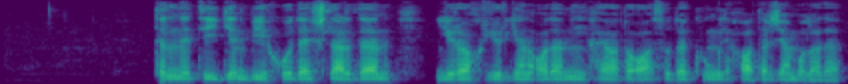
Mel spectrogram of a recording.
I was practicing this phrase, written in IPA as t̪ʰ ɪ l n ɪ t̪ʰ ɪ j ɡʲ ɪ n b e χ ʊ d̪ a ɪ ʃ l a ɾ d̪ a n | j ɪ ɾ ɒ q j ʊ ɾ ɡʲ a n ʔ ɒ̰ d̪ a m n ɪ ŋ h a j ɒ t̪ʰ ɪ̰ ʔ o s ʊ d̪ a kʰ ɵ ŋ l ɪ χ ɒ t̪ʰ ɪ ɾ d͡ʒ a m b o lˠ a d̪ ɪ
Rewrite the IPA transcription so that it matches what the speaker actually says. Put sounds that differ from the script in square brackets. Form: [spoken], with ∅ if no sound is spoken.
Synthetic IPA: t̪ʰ ɪ l n ɪ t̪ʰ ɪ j ɡʲ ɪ n b e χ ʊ d̪ a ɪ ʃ l a ɾ d̪ a n | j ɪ ɾ ɒ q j ʊ ɾ ɡʲ a n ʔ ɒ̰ d̪ a m n ɪ ŋ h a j ɒ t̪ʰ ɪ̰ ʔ [ɒ] s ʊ d̪ a kʰ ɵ ŋ l ɪ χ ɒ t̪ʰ ɪ ɾ d͡ʒ a m b o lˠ a d̪ ɪ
